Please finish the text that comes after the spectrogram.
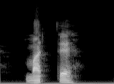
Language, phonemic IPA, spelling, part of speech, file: Turkish, /madːe/, madde, noun, Tur-madde.ogg
- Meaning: 1. article (section of a legal document) 2. material 3. matter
